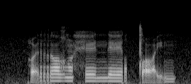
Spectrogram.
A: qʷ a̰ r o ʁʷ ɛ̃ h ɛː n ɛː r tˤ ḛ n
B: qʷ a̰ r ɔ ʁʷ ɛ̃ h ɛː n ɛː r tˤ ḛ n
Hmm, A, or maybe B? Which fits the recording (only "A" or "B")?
B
